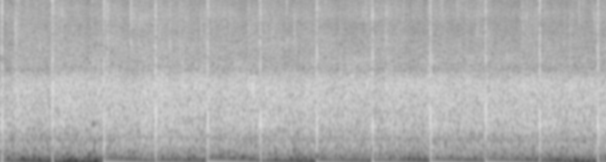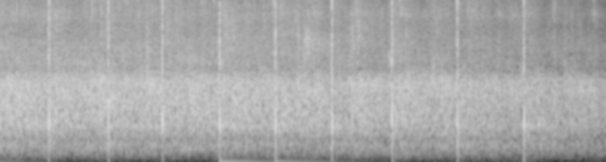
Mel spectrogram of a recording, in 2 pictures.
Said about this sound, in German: Und deshalb mal ein ganz herzliches Dankeschön, ein großer Applaus.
